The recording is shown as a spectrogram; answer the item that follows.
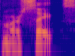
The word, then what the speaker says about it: Marseilles: Marseilles, Illinois, it's spelled exactly like Marseille, France, but it's in central Illinois, so it's pronounced Marseilles.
